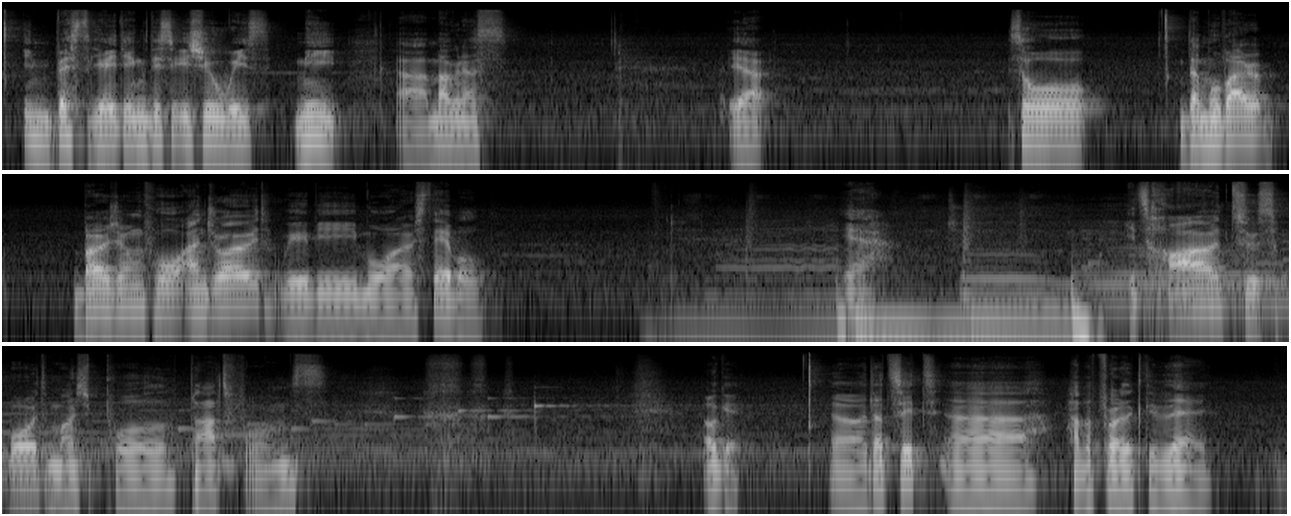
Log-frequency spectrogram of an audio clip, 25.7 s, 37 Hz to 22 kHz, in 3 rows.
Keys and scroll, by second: 16.3 super+h.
